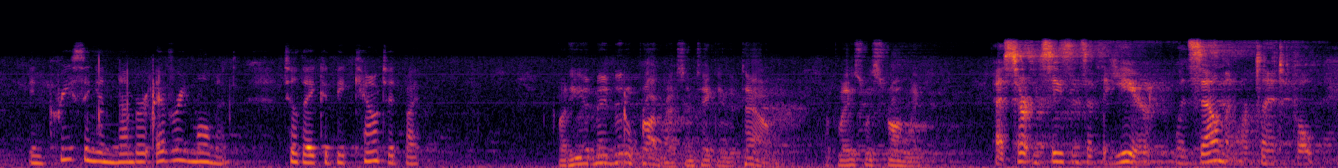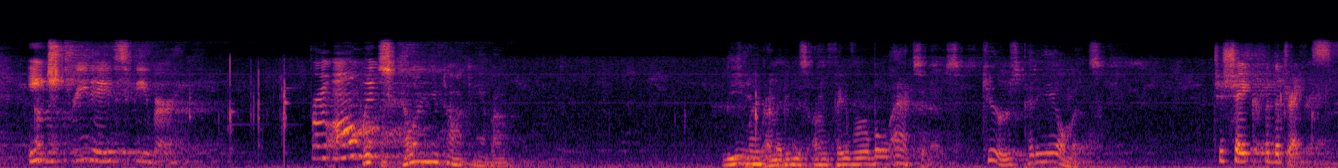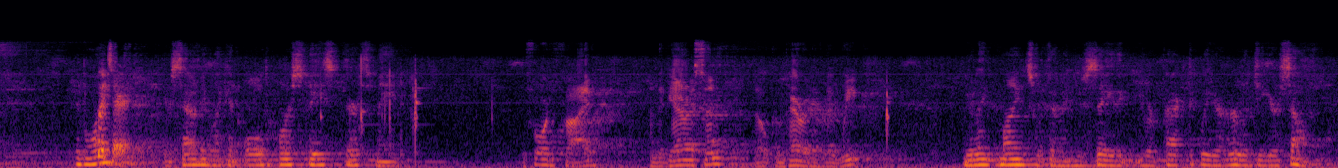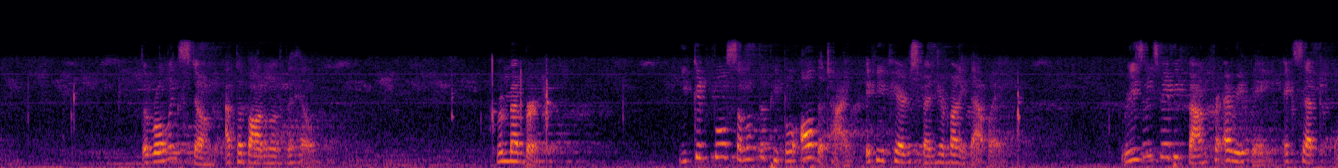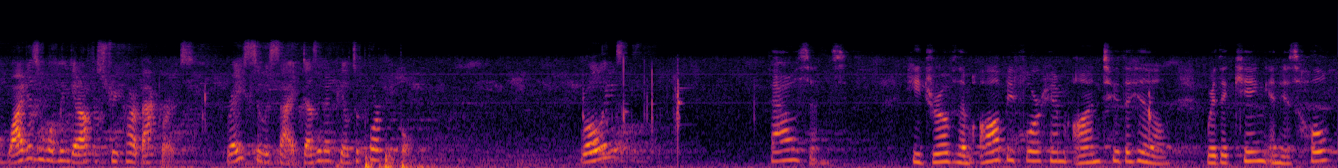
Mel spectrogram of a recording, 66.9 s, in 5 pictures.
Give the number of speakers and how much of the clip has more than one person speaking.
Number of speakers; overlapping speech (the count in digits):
7, about 2%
